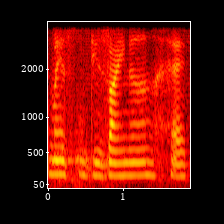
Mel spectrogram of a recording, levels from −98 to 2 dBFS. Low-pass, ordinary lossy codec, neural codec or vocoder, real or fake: 3.6 kHz; none; none; real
